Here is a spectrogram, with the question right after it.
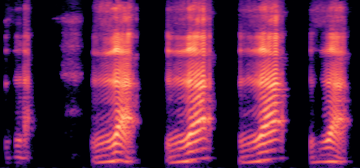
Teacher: rakhawah itu mengalir suara ketika kita lafalkan tidak ada tertahan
